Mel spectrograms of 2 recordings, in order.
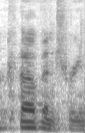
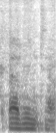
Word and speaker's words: Sarah Coventry: Sarah Coventry, not Covington.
